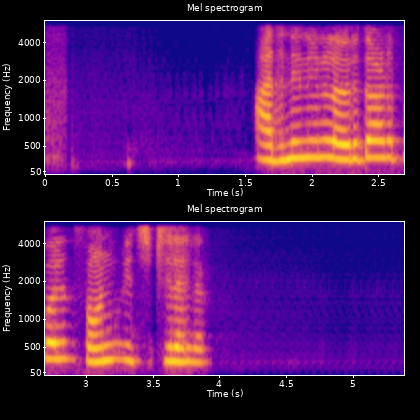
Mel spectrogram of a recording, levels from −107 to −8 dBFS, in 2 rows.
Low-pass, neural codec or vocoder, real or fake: 5.4 kHz; codec, 16 kHz in and 24 kHz out, 0.9 kbps, LongCat-Audio-Codec, fine tuned four codebook decoder; fake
